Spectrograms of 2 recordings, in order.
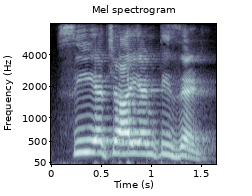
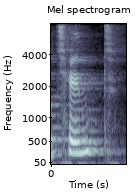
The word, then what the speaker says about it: chintz: Number 1 आपको यहां पे छिंट, CHINTZ, CHINTZ, chint. Guys, what is chint? Chint is a British pronunciation of छीट।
